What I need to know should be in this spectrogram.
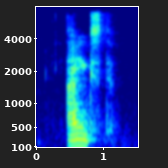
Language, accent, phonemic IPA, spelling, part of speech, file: German, Austria, /aŋst/, Angst, noun, De-at-Angst.ogg
- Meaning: fear; fright; anxiety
